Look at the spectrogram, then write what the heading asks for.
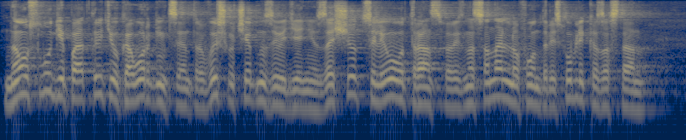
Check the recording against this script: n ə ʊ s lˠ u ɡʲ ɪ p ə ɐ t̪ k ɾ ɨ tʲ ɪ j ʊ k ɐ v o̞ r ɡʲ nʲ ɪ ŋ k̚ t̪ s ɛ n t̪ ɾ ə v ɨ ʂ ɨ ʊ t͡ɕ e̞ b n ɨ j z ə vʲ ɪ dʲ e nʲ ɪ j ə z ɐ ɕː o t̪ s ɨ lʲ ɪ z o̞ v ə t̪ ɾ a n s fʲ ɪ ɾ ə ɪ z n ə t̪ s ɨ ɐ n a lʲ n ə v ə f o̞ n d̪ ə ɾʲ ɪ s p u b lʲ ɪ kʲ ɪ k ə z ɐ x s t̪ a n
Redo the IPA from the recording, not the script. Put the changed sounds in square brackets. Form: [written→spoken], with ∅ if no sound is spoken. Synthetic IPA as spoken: n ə ʊ s lˠ u ɡʲ ɪ p ə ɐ t̪ k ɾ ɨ tʲ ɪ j ʊ k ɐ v o̞ r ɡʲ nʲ ɪ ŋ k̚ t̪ s ɛ n t̪ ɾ ə v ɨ ʂ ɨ ʊ t͡ɕ e̞ b n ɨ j z ə vʲ ɪ dʲ e nʲ ɪ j ə z ɐ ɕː o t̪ s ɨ lʲ ɪ [z→v] o̞ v ə t̪ ɾ a n s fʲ ɪ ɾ ə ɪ z n ə t̪ s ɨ ɐ n a lʲ n ə v ə f o̞ n d̪ ə ɾʲ ɪ s p u b lʲ ɪ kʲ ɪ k ə z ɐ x s t̪ a n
